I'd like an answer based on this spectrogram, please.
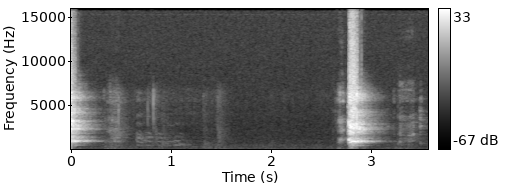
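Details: Gus, a Boston terrier puppy, wanting to play: two loud, sharp, raspy barks, one at the start and another almost three seconds later, with quiet indoors between.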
